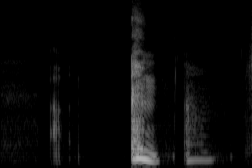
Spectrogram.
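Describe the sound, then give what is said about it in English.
A loud throat clearing bursts out midway from a person with the sniffles, surrounded by a few shorter, quieter throat noises and sniffs, with brief silences between them and no speech. “excuse me, sorry. Got the sniffles going.”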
